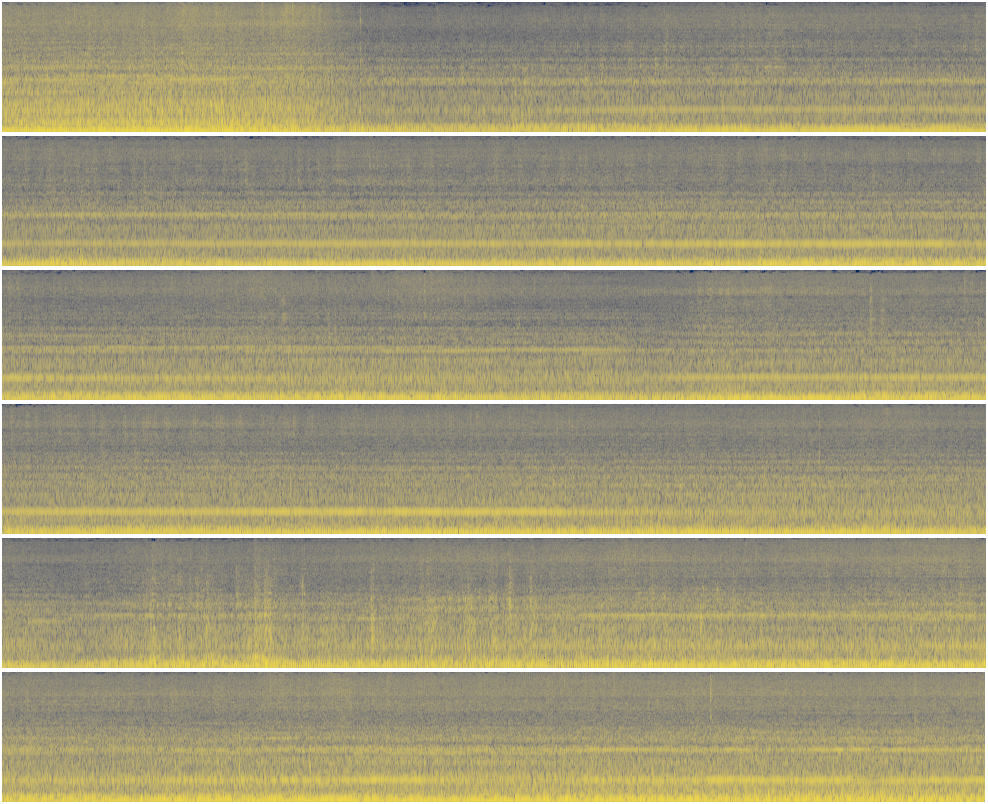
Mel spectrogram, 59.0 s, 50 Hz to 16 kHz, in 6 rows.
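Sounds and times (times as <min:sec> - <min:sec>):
diesel engine running: 0:00.0 - 0:59.0
constant whine: 0:30.8 - 0:59.0.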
